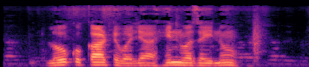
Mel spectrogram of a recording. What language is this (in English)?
Shina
